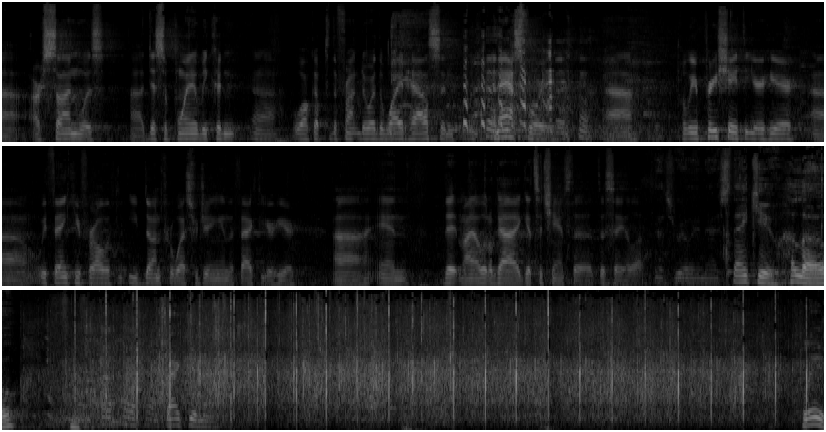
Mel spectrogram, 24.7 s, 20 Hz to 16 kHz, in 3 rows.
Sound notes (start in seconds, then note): 4.4 laughter; 18.1 applause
